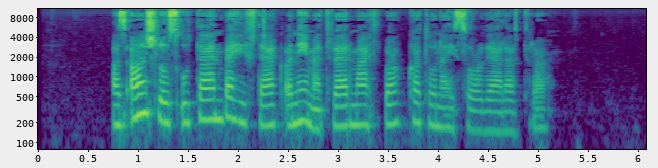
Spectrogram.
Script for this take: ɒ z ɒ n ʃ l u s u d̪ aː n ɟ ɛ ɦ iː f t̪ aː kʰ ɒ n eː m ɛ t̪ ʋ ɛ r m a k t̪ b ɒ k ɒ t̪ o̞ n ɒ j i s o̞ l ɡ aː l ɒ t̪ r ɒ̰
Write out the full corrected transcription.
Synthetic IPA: ɒ z ɒ n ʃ l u s u t̪ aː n b ɛ ɦ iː f t̪ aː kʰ ɒ n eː m ɛ t̪ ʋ ɛ r m a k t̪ b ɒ k ɒ t̪ o̞ n ɒ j i s o̞ l ɡ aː l ɒ t̪ r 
